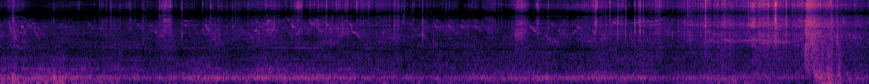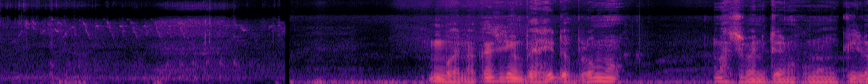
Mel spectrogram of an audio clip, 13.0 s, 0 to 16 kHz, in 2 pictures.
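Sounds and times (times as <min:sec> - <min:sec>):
leaves and stems rustling: 0:00.0 - 0:08.2.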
